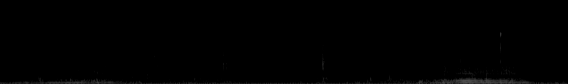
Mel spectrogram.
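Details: Cairn Terrier playing with a cushion: a low, rough growl at the start and a louder, steadier one near the end, with light knocks and rustles in between.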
